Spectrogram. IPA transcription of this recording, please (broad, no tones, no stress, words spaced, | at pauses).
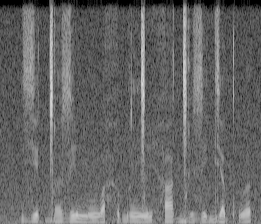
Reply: zʲɛɡ͡ǀɜ ziməŋʷa həɡʷəŋ͡ǀi haɡ͡ǀizi dʲakʷʼə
